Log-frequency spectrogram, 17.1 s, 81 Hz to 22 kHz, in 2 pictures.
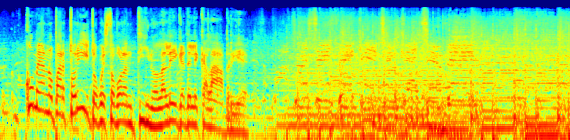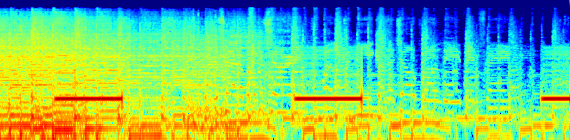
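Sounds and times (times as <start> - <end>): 
music: 0.0 - 17.0
speech: 0.2 - 5.4
ringback tone of an outgoing telephone call: 9.4 - 10.4, 13.0 - 14.0, 16.7 - 17.0.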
